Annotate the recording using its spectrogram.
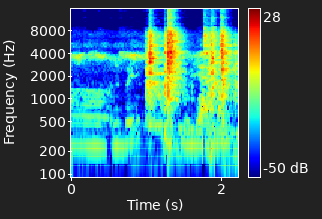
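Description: Metal lid knocking and clattering onto a metal cooking pot: a few sharp, ringing knocks about a second in.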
